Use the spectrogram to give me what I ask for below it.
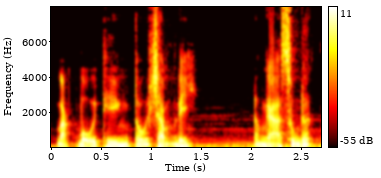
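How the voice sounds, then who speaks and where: A man narrating a spooky story in a steady, even manner. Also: low-pitched, normal speed. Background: faint background music.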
